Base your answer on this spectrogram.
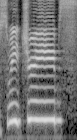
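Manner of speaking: high, very loud yelling call. Playing a character who yells out the front door: yelling out the door. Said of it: "yells out the front door".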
